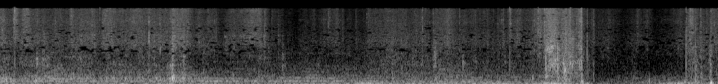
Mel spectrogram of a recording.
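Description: Dry grass and reed stalks rustling and brushing against the handheld camera as someone pushes through swamp undergrowth. About five and a half seconds in, a louder scrape as vegetation drags across the microphone, then the rustling drops off, with a few snapping clicks.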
